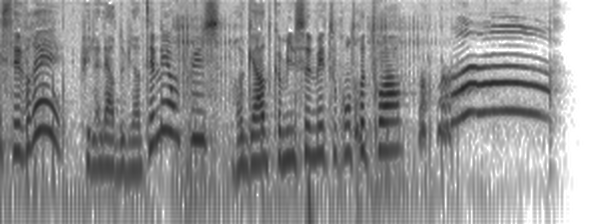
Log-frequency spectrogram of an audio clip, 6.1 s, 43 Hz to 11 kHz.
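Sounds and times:
speech: 0:00.0 - 0:04.3
cat meowing: 0:04.2 - 0:05.6.

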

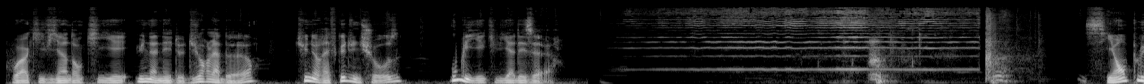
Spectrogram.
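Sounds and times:
speech: 0:00.1 - 0:05.6, 0:10.8 - 0:11.4
mosquito whine: 0:06.1 - 0:09.9.

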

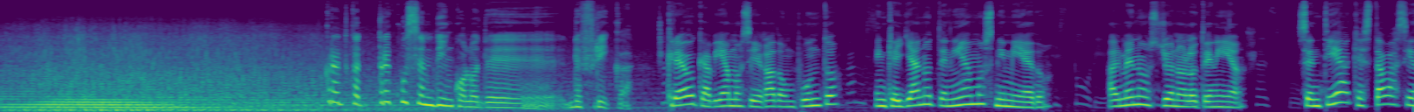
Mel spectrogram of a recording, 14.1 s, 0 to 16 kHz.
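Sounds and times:
helicopter rotor and engine drone: 0:00.0 - 0:07.4
speech: 0:03.3 - 0:14.1.

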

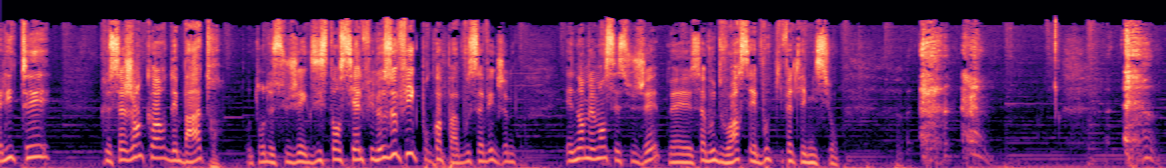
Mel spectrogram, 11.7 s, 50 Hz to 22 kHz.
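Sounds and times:
speech: 0:00.0 - 0:09.6
person clearing throat: 0:09.1 - 0:10.0, 0:11.1 - 0:11.6.

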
